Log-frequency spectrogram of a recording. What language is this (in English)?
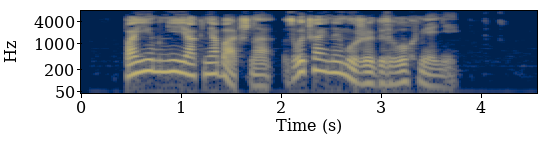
Belarusian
